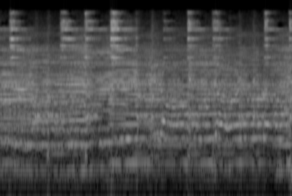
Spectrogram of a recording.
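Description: Harmonium playing a devotional prayer song, with a man's voice singing along and a regular jingling percussion beat keeping time.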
